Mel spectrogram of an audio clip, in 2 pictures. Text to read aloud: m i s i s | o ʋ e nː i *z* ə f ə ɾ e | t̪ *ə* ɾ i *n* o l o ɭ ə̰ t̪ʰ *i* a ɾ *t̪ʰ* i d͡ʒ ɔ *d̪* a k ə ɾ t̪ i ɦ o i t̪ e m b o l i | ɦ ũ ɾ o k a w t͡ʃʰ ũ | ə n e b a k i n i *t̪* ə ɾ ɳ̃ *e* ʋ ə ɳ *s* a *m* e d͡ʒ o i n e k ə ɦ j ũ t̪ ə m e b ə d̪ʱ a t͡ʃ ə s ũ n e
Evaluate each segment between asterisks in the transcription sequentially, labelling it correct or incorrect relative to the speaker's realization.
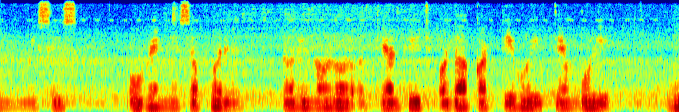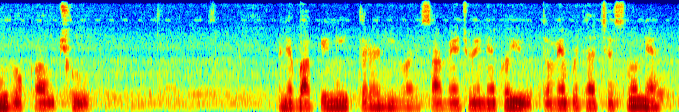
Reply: incorrect, correct, correct, incorrect, correct, correct, correct, incorrect, correct, correct

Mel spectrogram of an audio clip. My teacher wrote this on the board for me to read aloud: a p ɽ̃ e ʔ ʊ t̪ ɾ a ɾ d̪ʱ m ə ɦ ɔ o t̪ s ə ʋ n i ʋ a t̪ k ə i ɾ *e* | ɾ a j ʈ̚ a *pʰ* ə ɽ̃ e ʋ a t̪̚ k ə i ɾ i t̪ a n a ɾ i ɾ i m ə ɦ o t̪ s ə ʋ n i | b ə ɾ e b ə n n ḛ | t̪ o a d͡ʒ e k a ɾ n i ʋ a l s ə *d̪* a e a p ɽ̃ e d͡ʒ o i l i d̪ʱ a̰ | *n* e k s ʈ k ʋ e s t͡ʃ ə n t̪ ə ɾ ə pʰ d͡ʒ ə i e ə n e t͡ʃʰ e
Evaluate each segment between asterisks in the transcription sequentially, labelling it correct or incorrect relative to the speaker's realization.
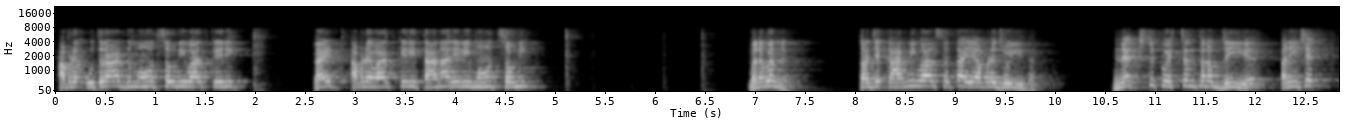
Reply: incorrect, incorrect, incorrect, correct

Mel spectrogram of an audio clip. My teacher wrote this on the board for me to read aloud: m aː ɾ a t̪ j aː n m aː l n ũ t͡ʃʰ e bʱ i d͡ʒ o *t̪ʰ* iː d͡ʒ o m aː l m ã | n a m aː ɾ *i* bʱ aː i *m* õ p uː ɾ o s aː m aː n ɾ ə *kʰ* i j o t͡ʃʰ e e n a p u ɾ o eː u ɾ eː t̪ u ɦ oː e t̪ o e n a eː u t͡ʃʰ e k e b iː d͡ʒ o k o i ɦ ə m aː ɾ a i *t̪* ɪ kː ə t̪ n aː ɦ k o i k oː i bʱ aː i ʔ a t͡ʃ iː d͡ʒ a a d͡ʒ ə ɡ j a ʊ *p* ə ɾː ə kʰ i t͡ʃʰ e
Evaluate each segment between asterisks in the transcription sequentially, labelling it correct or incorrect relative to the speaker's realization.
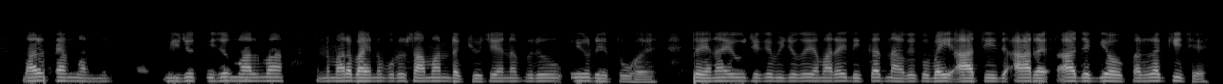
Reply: incorrect, incorrect, incorrect, correct, incorrect, correct

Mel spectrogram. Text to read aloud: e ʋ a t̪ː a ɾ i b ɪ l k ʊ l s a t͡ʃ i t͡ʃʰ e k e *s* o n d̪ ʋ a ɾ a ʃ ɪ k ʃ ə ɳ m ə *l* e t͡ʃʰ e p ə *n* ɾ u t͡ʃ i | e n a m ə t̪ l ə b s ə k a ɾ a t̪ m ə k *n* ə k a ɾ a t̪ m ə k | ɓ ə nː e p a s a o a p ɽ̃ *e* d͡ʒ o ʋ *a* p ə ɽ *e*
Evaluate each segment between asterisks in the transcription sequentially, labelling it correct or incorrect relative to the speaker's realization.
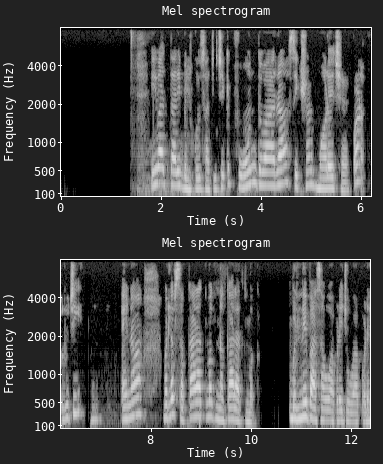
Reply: incorrect, incorrect, incorrect, correct, correct, correct, correct

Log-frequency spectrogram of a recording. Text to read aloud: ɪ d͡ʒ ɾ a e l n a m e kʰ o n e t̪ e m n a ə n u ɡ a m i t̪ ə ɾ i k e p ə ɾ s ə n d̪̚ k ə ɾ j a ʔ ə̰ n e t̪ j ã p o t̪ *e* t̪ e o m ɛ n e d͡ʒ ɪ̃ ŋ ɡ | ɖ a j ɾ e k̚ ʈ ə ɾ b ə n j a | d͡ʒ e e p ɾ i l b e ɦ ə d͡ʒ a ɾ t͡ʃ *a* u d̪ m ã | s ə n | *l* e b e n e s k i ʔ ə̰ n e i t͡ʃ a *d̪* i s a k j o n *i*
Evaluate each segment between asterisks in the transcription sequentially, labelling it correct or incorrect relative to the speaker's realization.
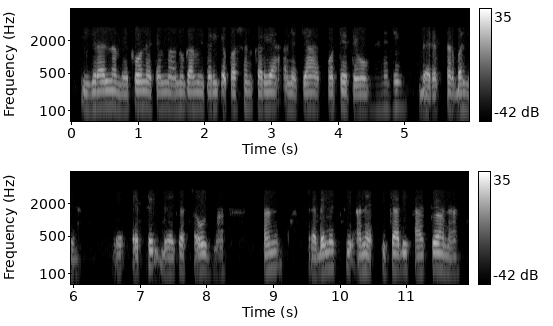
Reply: correct, incorrect, incorrect, correct, incorrect

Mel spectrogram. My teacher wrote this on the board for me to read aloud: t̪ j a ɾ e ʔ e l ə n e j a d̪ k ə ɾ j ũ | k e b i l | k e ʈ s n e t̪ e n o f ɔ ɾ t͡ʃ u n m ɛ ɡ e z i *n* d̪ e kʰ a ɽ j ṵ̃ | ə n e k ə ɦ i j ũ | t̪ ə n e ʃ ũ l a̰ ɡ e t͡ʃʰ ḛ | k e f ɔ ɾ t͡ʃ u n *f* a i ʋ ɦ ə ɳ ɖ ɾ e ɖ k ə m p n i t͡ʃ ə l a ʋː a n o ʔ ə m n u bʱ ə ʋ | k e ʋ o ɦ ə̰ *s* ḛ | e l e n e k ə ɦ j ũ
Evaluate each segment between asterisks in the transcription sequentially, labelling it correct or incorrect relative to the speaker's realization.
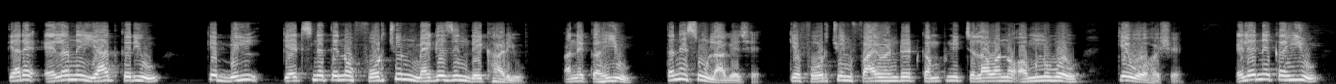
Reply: correct, correct, incorrect

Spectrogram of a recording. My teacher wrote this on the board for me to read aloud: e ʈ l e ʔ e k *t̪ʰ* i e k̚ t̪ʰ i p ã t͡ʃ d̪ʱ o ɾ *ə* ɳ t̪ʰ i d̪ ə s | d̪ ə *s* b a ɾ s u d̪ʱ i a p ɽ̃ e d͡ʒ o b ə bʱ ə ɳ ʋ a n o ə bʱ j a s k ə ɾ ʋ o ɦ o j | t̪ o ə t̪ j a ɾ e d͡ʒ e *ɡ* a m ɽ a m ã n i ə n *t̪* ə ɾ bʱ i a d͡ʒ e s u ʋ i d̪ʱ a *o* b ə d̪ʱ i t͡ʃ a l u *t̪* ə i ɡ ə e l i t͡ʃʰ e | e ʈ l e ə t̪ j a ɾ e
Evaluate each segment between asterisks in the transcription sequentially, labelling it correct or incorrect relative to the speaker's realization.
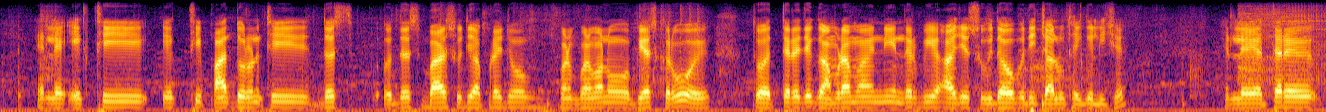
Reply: correct, correct, correct, correct, incorrect, correct, incorrect

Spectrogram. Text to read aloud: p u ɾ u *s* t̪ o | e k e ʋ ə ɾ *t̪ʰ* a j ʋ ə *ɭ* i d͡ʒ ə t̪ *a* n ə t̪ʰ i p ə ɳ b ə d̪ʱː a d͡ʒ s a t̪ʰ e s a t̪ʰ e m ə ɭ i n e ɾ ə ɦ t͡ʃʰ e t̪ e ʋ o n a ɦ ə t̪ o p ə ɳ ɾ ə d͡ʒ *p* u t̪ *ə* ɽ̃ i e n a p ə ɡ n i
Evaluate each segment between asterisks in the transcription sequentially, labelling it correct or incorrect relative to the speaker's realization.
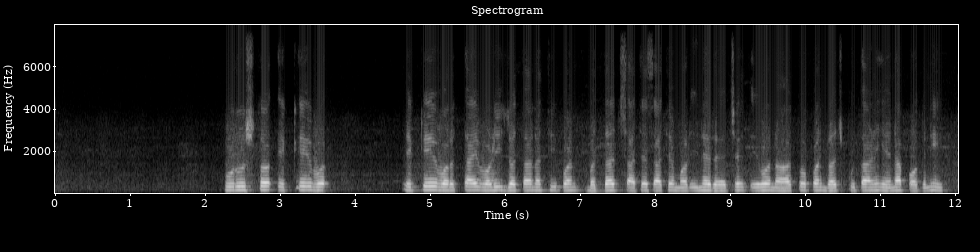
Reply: incorrect, incorrect, correct, correct, correct, incorrect

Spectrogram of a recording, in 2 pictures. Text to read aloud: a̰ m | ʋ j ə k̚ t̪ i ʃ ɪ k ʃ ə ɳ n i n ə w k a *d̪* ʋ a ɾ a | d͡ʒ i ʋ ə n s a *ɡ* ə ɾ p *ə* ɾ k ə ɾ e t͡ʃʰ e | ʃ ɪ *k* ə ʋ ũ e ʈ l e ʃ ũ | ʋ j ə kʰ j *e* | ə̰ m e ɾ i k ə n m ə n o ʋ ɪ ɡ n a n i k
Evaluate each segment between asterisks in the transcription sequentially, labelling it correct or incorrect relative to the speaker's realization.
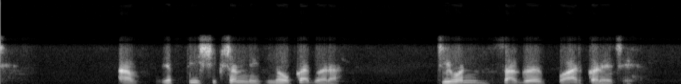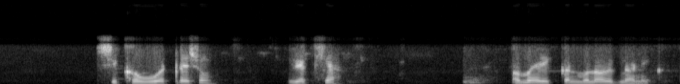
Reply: correct, correct, incorrect, incorrect, incorrect

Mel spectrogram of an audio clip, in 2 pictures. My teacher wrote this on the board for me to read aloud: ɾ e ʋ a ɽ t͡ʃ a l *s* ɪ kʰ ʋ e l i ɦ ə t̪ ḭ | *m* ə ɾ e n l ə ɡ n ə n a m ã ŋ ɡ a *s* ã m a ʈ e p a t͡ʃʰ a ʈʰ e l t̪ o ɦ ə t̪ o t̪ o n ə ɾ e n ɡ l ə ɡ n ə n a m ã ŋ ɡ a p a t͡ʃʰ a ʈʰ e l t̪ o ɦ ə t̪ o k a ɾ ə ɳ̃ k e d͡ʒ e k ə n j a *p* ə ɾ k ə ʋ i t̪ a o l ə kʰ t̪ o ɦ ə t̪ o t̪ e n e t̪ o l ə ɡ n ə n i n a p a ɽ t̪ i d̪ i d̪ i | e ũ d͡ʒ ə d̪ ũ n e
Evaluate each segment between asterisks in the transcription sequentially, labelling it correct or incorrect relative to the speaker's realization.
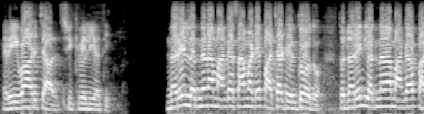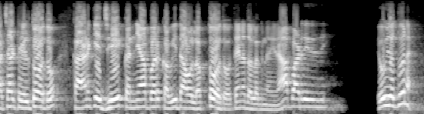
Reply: incorrect, incorrect, correct, correct

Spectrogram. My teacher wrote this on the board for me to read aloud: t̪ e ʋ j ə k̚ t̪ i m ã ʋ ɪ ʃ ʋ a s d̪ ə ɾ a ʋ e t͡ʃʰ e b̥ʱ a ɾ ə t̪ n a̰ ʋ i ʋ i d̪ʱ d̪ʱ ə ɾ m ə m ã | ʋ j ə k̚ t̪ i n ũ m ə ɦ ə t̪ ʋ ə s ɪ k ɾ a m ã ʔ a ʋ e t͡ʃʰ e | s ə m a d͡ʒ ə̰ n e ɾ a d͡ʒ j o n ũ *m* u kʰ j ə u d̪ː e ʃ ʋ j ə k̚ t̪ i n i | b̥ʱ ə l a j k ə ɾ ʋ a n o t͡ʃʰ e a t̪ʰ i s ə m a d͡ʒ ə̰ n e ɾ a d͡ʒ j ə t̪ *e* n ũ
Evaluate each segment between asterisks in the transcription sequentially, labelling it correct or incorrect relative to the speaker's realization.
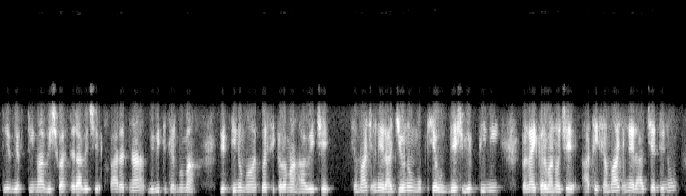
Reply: correct, correct

